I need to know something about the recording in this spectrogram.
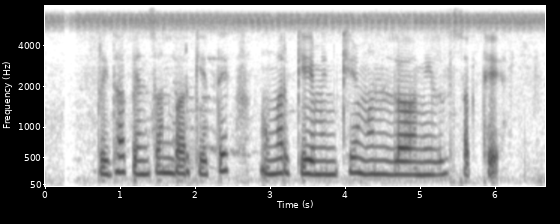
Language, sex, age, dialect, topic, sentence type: Chhattisgarhi, female, 18-24, Northern/Bhandar, banking, question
